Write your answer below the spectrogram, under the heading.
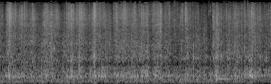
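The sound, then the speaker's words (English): Aluminium foil crinkles continuously as it is loosely laid over a smoked roast in a pan, giving a steady, fairly loud bright rustle with no pauses. “So I'm gonna go ahead and take this roast off of the smoker and place it in my pan. Now I'm just gonna loosely cover this with foil.”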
